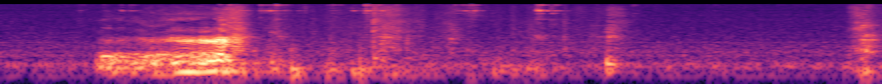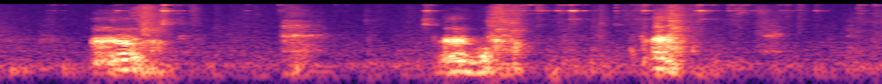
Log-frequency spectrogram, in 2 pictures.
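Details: Miniature Pinschers playing together, giving short, gruff growls and snarly grunts in quick bursts, roughly one every second near the end, with faint rustling between.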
